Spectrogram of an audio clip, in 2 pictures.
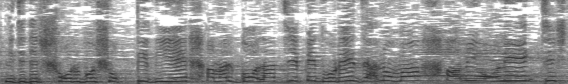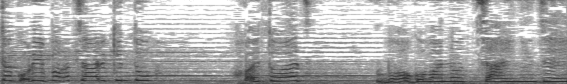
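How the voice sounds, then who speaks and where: Woman for a slow, pleading dramatic monologue, voice pitched very high. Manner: tearful, pleading, emotional delivery. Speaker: storyteller. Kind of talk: dramatic first-person monologue. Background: background music.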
